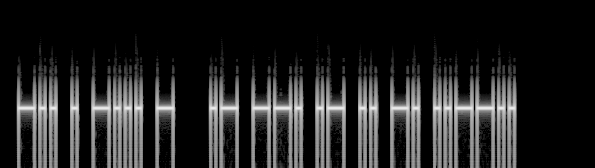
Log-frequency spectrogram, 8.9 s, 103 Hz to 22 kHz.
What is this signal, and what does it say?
Morse code, heard as a keyed tone, about 15 wpm, 700 Hz. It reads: DEBT AGAIN?
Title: Sentences from Top 1300 Words 15wpm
